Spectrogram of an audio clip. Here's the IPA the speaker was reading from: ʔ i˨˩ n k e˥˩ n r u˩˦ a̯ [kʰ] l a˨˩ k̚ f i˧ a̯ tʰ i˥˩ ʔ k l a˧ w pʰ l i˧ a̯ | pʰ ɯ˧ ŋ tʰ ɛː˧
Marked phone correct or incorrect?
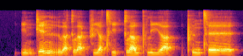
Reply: incorrect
